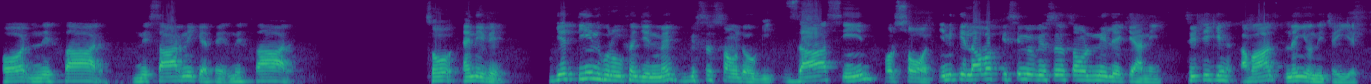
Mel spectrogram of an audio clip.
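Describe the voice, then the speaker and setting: A man teaching an online Quran recitation lesson, slowly drilling letter sounds and repeating them for practice. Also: fairly high pitch, expressive. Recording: dull lo-fi audio.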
